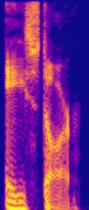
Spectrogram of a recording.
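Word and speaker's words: Sagittarius A*: Scientists call it Sagittarius. a star pronounced a star.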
